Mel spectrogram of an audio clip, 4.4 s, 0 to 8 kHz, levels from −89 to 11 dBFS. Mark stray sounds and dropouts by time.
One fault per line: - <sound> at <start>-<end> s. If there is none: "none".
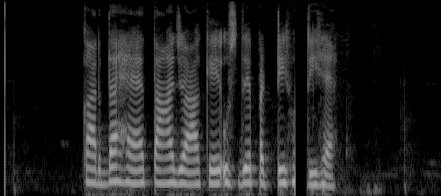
- dropout at 2.9-3.1 s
